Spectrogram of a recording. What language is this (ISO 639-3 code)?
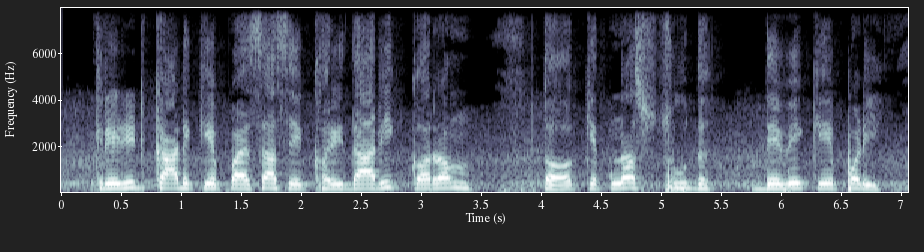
bho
